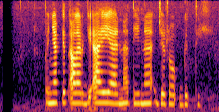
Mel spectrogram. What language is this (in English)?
Sundanese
